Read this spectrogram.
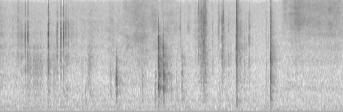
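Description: A book page turns with a soft papery rustle.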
